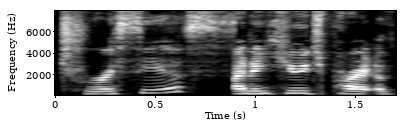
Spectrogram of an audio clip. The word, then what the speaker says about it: Tiresias: I think the character or the legend that it depicts, I think his name or their name is pronounced Tiresias, and a huge part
